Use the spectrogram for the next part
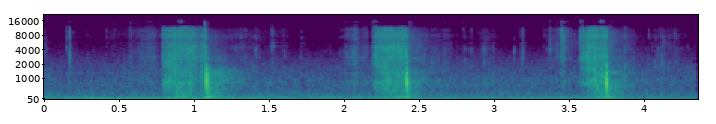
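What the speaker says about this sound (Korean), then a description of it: "샐러드나 각종 채를 사용하는 요리를 할 때는 화면처럼 썰어 주시면 간편하게 사용하실 수 있을" A knife cuts through cabbage on a cutting board in three slow, evenly spaced strokes. Each stroke ends in a crisp tap against the board, quiet and close, with no voices.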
